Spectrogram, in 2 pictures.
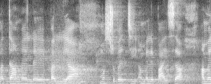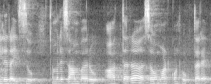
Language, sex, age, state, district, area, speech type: Kannada, female, 18-30, Karnataka, Hassan, rural, spontaneous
